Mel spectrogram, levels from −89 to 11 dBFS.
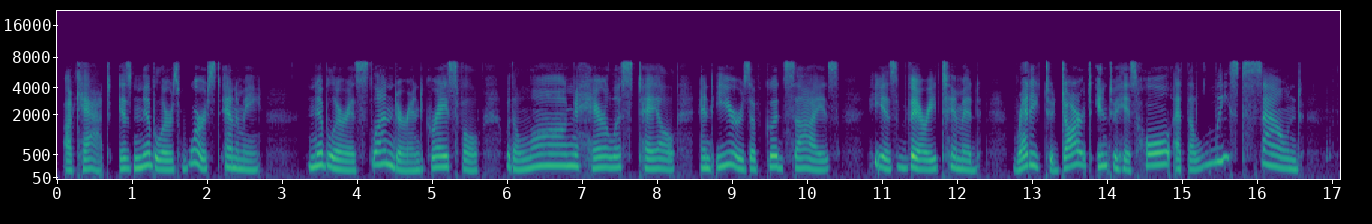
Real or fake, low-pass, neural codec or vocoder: real; 7.2 kHz; none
